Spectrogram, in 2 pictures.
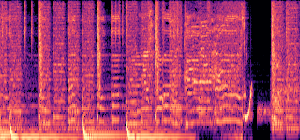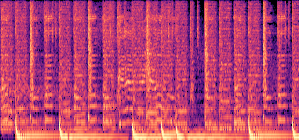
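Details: Pop music with a steady thumping beat and plucked tones, briefly dropping out near the fifth second.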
